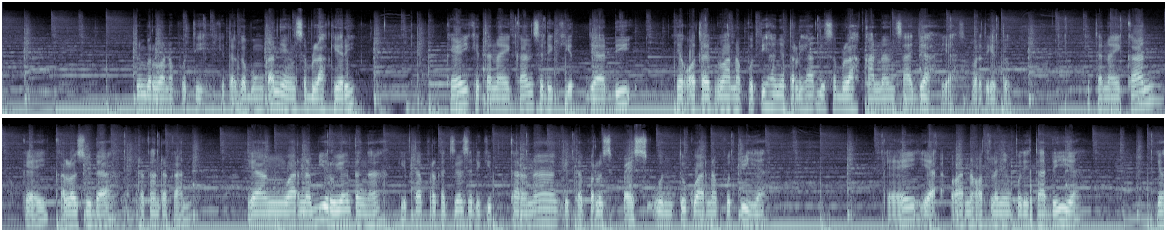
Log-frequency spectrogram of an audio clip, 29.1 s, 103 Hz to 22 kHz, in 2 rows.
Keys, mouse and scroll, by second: 1.6 shift+click, 3.4 ctrl+], 6.2 click, 6.4 space, 6.6 click, 6.8 space, 8.3 z, 8.6 click, 9.5 v, 10.0 click, 13.5 z, 13.8-15.3 drag, 15.3 space, 15.4 v, 15.9 click, 18.4-19.8 drag, 19.8 z, 20.1 click, 20.7 space, 20.9 click, 21.1 space, 21.4 click, 22.0 v, 22.4-27.5 drag, 27.5 ctrl+z, 28.7 click.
